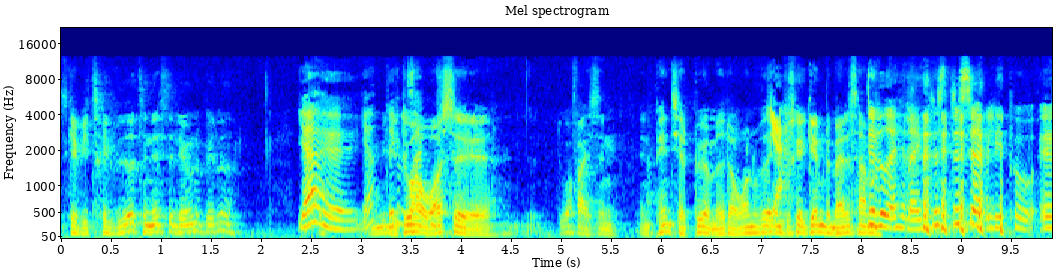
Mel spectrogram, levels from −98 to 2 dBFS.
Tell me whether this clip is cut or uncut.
uncut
